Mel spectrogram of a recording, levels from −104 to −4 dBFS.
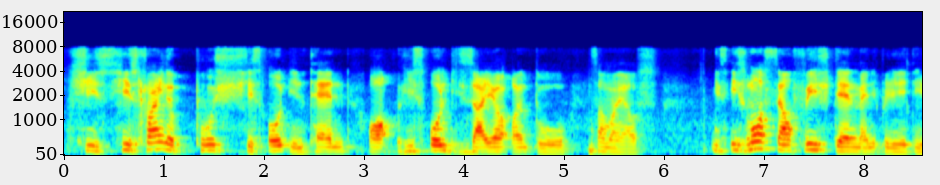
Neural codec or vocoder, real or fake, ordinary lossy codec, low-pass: codec, 16 kHz, 6 kbps, DAC; fake; none; none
